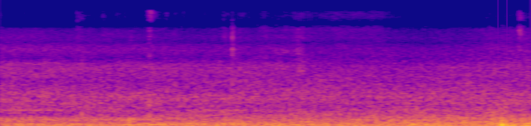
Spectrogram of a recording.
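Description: Steady low rumble of outdoor vehicle noise, with one dull thump about five seconds in.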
